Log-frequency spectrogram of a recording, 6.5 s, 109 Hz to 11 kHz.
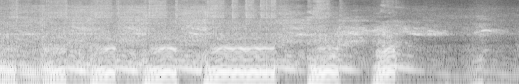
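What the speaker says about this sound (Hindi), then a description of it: "एग्जॉस्ट साउंड नोट करते इसको हम लोग, गाड़ी करते स्टार्ट।" A Bajaj Pulsar 125 motorcycle idling in neutral then revved repeatedly, its exhaust rising and falling in close, loud, rhythmic surges with no talk over it.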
